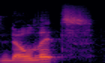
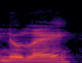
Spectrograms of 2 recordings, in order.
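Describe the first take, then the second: First: The name ends with a 'ts' sound. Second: The name ends on a vowel sound. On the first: "but I think it's Nolitz" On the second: "It could be Nolay"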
